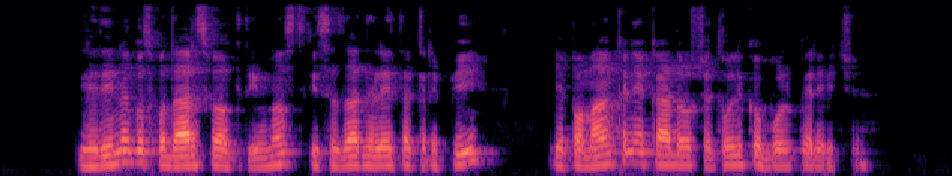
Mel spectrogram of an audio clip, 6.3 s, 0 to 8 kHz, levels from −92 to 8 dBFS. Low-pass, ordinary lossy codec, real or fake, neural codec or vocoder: 7.2 kHz; none; real; none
